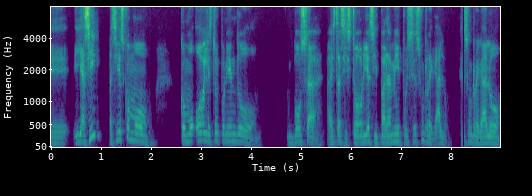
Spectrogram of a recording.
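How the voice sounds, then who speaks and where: Against a quiet background, a man with a Mexican accent speaks at a medium pitch with ordinary pitch variation. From Mexico. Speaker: radio announcer and entertainment news presenter. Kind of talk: interview conversation. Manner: many fillers and repetitions.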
